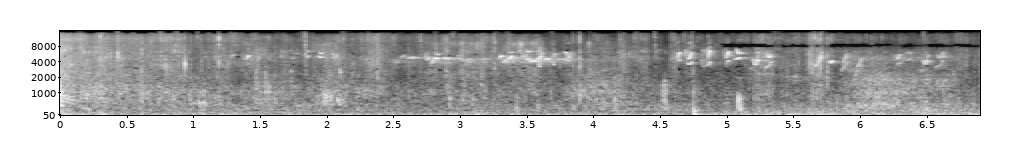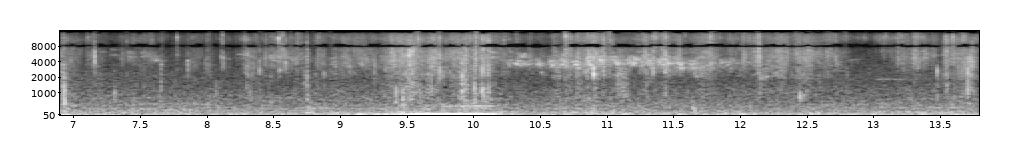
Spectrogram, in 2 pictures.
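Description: Near silence: faint rustling and small clicks of puppies scuffling over a stick in leaves and moss, with a few faint bird chirps and a brief low rumble about two thirds of the way through.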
